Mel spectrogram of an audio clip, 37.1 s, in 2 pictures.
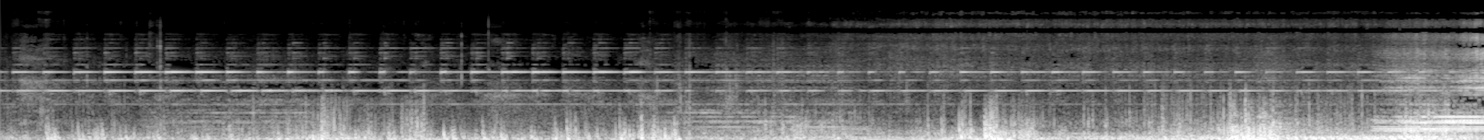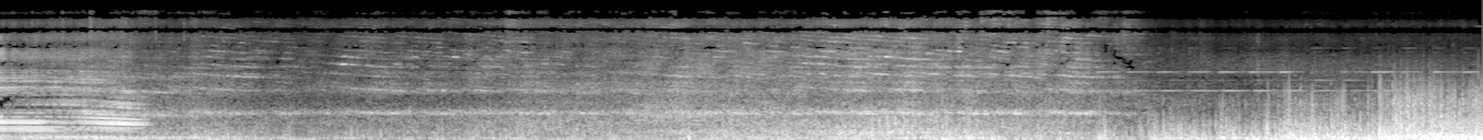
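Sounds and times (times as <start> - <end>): train wheels rumbling on rails: 0.0 - 37.0
locomotive air horn: 17.1 - 22.4.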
